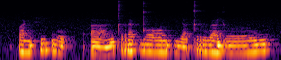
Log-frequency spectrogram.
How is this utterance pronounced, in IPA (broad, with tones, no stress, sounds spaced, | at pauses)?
p a˧ ŋ h i˥˩ ʔ w o˨˩ k̚ | ʔ aː˩˦ ŋ t r a˦˥ k̚ d ɔː˧ n p i˩˦ a̯ t r u˧ a̯ j ɤː˦˥ w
